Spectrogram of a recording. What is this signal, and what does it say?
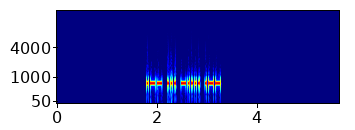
Morse code, heard as a keyed tone, about 34 wpm, 700 Hz. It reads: WS6W
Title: USA Call Signs - 4 Characters - Repeated 3x - 35wpm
